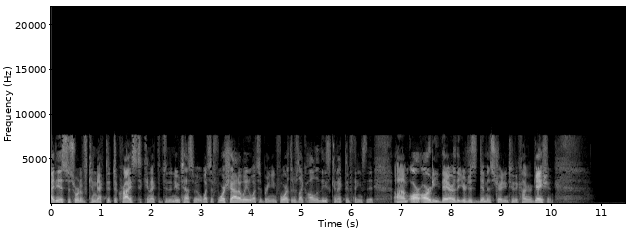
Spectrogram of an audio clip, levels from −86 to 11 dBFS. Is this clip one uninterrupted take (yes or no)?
yes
